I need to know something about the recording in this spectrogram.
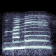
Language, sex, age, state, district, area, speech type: Santali, female, 18-30, West Bengal, Purba Bardhaman, rural, conversation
